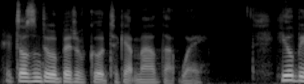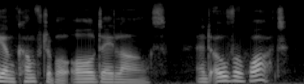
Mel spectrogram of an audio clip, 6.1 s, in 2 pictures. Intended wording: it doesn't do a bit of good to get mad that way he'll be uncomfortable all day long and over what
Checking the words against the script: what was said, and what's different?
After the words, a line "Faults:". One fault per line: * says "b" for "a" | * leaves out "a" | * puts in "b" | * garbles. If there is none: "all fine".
it doesn't do a bit of good to get mad that way he'll be uncomfortable all day longs and over what
Faults:
* says "longs" for "long"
